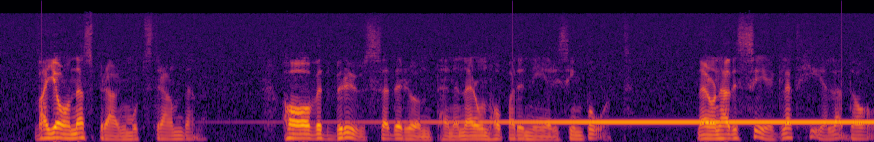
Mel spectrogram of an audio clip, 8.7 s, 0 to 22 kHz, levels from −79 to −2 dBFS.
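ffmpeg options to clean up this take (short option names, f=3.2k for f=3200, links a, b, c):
-af "adeclick=t=4,bandreject=f=570:w=30,afwtdn=0.0056"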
